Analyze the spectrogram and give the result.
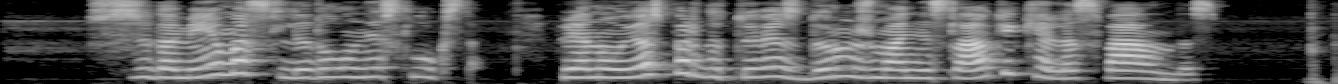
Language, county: Lithuanian, Alytus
